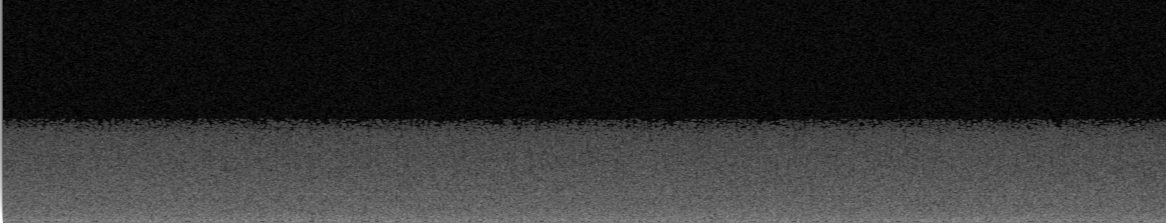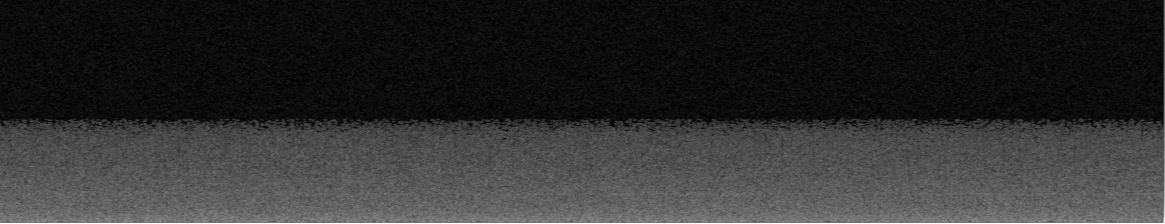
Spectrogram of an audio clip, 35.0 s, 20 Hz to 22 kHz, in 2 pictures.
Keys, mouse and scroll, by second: 2.6 ctrl+z, 5.1 scroll up 1, 6.1-7.0 scroll down 1, 7.0-7.4 scroll up 1, 9.1 ctrl+shift+q, 10.3 shift+click, 12.1-12.6 scroll down 1, 12.6-13.5 scroll up 1, 13.5 click, 14.2-14.5 scroll up 1, 15.4 ctrl+shift+q, 17.2 shift+click, 19.8-21.3 shift+scroll down 1, 21.3 shift+click, 22.4 shift+right click, 23.0 shift+click, 24.6 shift+Delete, 25.7 ctrl+shift+click, 27.8-28.2 shift+scroll up 1, 28.2-28.6 shift+scroll down 1, 28.6-30.1 shift+scroll up 1, 30.7-31.1 shift+scroll down 1, 31.4-32.0 shift+scroll up 1, 32.0-33.8 shift+scroll down 1, 33.9 shift+click.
